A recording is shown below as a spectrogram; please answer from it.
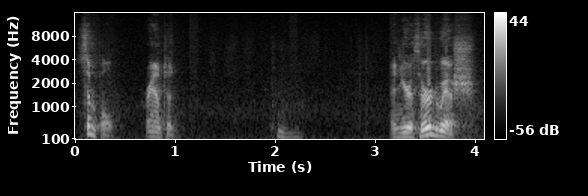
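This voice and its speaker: A man's voice: mid-range voice, sing-song, extremely slow, sharp tone, slightly rough, full character voice, low-quality recording. A man voicing a weary, formal genie in a told joke, speaking in a stately and grudging way. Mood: businesslike.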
